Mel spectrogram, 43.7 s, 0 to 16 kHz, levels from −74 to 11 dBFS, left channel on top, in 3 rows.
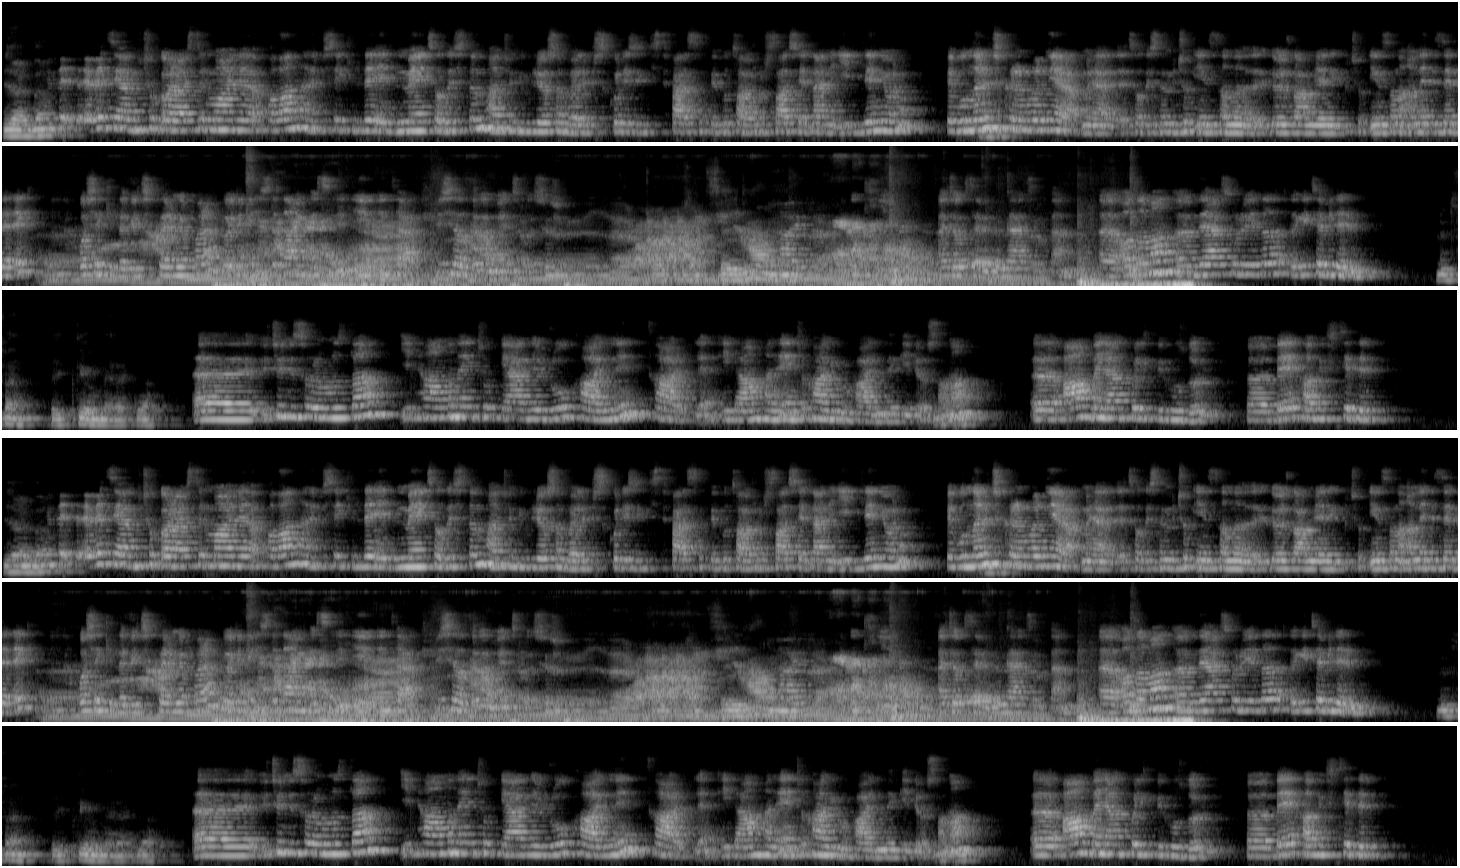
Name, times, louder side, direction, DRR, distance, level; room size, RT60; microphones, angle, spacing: voice 1, 0.0-0.6 9.8-9.9 21.1-22.5 28.9-29.3 29.6-30.6 38.4-38.8, left 2 dB, 80° left, 2 dB, 0.4 m, -26 dB
voice 2, 0.5-6.4 6.7-9.0 9.4-13.3 13.7-14.8 15.2-20.2 22.3-23.5 23.9-24.8 25.0-25.2 25.5-28.1 31.0-38.8 39.4-41.2 41.6-42.8, equal, 25° right, -3 dB, 0.4 m, -24 dB
Musical instrument, 14.9-25.0, right 1 dB, 80° right, 0.6 m, -27 dB
sound 1, 16.6-21.8 22.1-26.5, equal, 25° left, 0.6 m, -26 dB
2.2 x 2.1 x 2.5 m, 0.62 s
head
